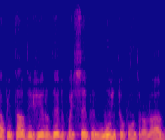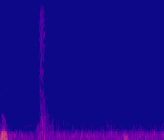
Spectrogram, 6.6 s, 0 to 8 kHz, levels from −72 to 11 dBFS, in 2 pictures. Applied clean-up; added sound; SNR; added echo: neural separator model SepFormer DNS4.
